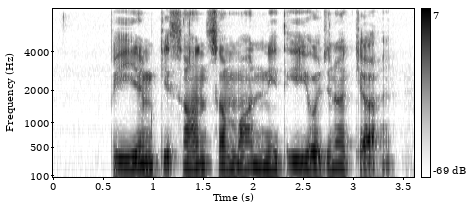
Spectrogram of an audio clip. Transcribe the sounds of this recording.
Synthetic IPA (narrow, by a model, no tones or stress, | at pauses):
piːɛmkɪsaːnsɐmːaːnːɪd̪ʱijoːd͡ʒnakjaːɦɛː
